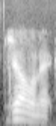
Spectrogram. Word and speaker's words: Jelinek: But Jelinek. – Who? – What, you Jelinek. Can't, Jelinek, you can't spell that, Dino? – Chilinek? – Jill, J Jelinek, with a J. – J-E-L-E-N-E-K. – N-E-K.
